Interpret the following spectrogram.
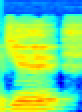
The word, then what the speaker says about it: EWE: so you would pronounce that you, but Mm-hmm. also it could be like Eve as well.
